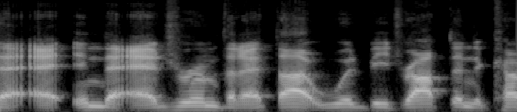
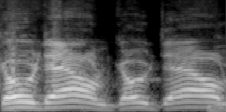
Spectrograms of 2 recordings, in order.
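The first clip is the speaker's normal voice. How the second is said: imitated yell, higher and louder; 8 semitones higher, 6 dB louder than usual. Retelling watching an interception return, imitating own yelling. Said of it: "And I was yelling".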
